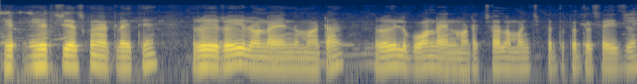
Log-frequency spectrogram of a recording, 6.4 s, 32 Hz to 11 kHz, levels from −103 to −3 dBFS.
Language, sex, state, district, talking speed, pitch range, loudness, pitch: Telugu, male, Andhra Pradesh, Annamaya, 130 wpm, 100-120 Hz, -19 LUFS, 110 Hz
